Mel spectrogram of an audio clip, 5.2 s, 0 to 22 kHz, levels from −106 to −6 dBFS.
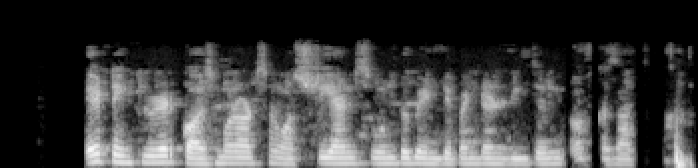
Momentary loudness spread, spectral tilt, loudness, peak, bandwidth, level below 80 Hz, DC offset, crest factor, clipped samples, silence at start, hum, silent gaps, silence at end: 11 LU; -7.5 dB/octave; -21 LUFS; -4 dBFS; 7.6 kHz; -44 dBFS; under 0.1%; 18 dB; under 0.1%; 0.65 s; none; 4.77-4.81 s, 4.90-4.96 s; 0.05 s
